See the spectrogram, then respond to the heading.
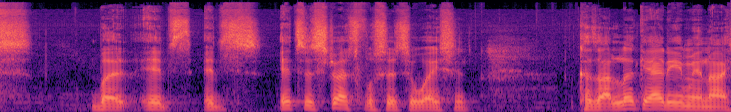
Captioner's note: stammering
